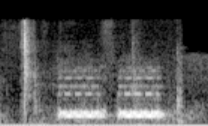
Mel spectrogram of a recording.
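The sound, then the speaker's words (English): An incoming phone call from a caller on line one rings: two short electronic ring tones in quick succession, bracketed by faint clicks, clear with no one speaking. “They're we do have a caller on line one, at least.”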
